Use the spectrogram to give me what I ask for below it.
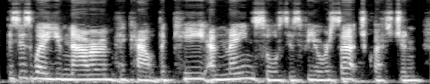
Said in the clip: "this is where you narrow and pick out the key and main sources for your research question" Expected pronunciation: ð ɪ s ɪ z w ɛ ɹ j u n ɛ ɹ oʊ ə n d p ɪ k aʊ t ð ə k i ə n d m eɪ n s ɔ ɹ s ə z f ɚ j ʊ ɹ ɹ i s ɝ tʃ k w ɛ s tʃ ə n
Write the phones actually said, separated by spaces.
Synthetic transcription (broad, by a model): ð ɪ s ɪ z w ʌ j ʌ n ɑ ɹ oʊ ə n p ɪ k aʊ t ð ə k i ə n m eɪ n s ɔ s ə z f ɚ j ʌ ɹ ɹ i s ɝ tʃ k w ɛ s tʃ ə n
